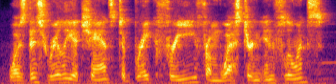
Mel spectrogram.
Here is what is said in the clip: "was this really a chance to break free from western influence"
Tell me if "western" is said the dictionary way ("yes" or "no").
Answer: yes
